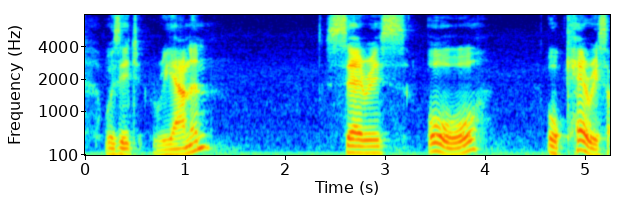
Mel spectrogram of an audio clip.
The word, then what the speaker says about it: Ceres: Was it Rhiannon, Ceres, or Keris, I think it's pronounced. Keris. Yeah, it is Keris.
